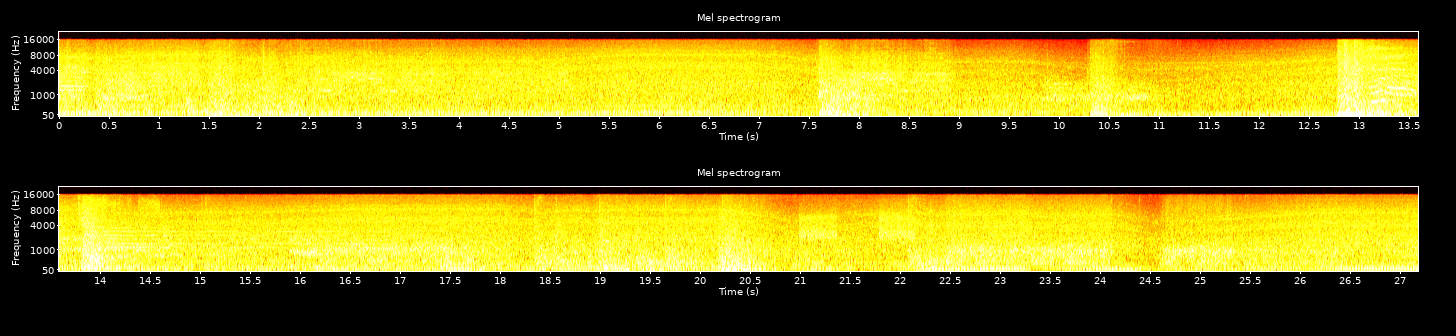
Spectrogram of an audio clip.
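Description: A heavy truck engine rumbles steadily as it drives along a road.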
